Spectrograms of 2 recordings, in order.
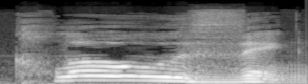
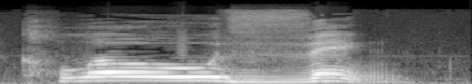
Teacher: Notice how my tongue comes out in the middle of the word and the TH sound is pushed out.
